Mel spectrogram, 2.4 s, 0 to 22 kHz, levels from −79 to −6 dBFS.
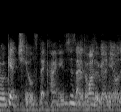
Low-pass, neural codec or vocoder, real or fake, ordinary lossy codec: none; codec, 16 kHz, 1.1 kbps, Voila-Tokenizer; fake; none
